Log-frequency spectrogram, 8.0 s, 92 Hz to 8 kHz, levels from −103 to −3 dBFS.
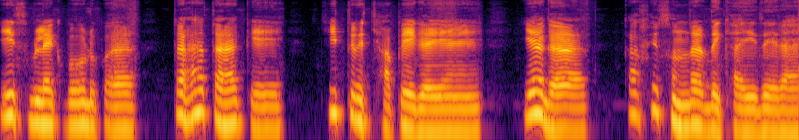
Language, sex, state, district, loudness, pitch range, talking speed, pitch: Hindi, male, Chhattisgarh, Kabirdham, -19 LUFS, 130-170 Hz, 150 wpm, 140 Hz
